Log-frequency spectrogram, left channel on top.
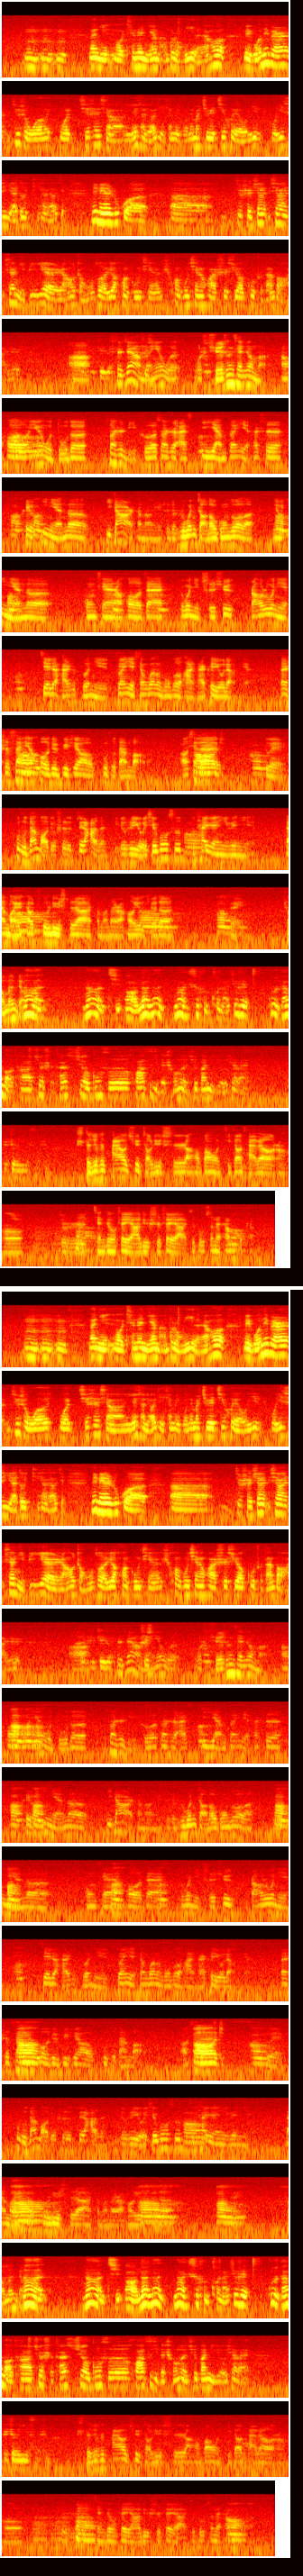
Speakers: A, on the right; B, on the left.
A: 嗯嗯嗯，那你我听着你也蛮不容易的。然后美国那边儿就是我我其实想也想了解一下美国那边儿就业机会，我一我一直以来都挺想了解。那边如果呃就是像像像你毕业然后找工作要换工签，换工签的话是需要雇主担保啊还是
B: 啊，
A: 还是这种是
B: 是这样的，因为我我是学生签证嘛，
A: 啊
B: 然后因为我读的算是理科，
A: 啊啊
B: 算是 STEM
A: 啊
B: 专业，它是可以有一年的一加二，
A: 啊啊
B: 相当于是，就是如果你找到工作了，有一年的工签，
A: 啊啊啊啊啊啊啊
B: 然后再如果你持续，然后如果你
A: 啊！
B: 接着还是和你专业相关的工作的话，你还可以有两年，但是三年后就必须要雇主担保了。
A: 哦
B: 然后现在
A: 哦，就，哦，
B: 对雇主担保就是最大的问题，就是有一些公司不太愿意为你担保，
A: 哦，哦，
B: 因为他要出律师啊什么的，然后又觉得
A: 哦，哦，
B: 对成本比较高。
A: 那那其哦，那那那是很困难，就是雇主担保他确实他需要公司花自己的成本去把你留下来，是这个意思是吗？
B: 是，就是他要去找律师，然后帮我提交材料，
A: 哦，
B: 然后
A: 哦，
B: 就是签证费啊、
A: 哦，
B: 律师费啊，这都算在他们头上。
A: 哦，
